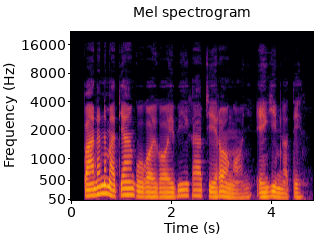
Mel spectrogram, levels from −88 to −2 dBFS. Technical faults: none

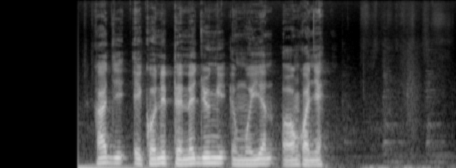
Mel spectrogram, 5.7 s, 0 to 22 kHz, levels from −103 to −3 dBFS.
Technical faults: cut-off start

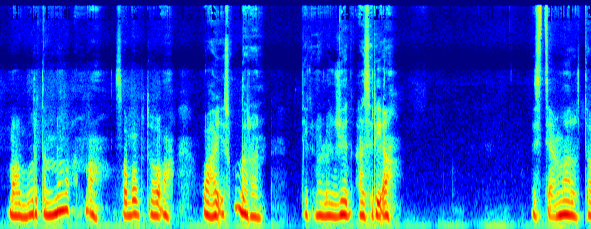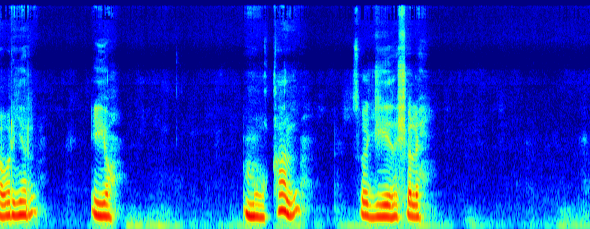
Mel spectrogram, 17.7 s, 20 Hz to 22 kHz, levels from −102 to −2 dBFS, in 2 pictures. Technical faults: none

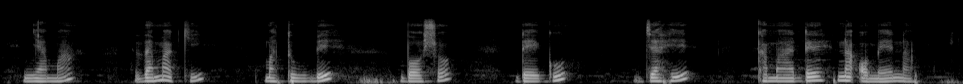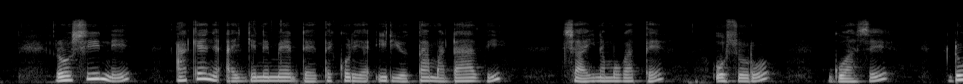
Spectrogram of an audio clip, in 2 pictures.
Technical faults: repeated stalls (stutter)

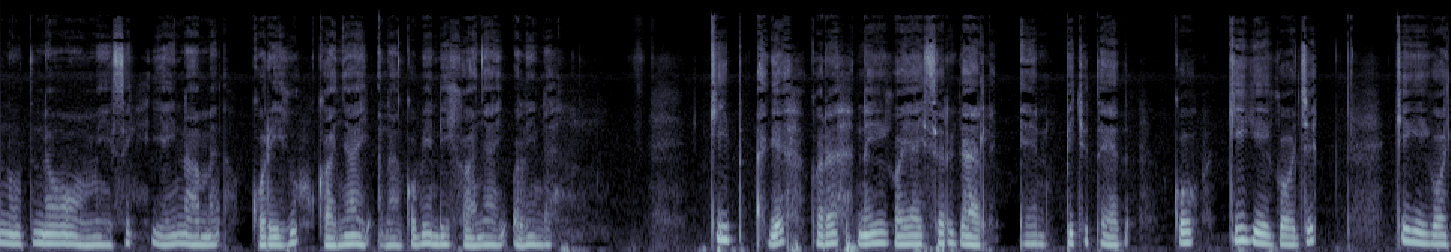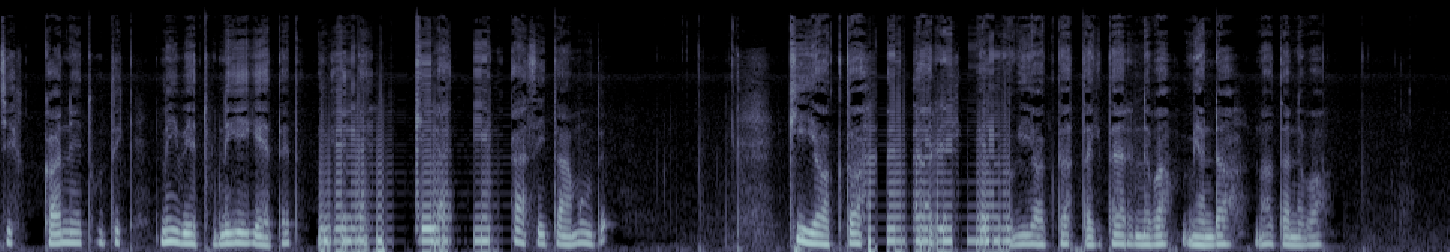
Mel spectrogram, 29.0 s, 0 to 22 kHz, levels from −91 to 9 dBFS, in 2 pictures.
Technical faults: robotic sound from repeated short buffers

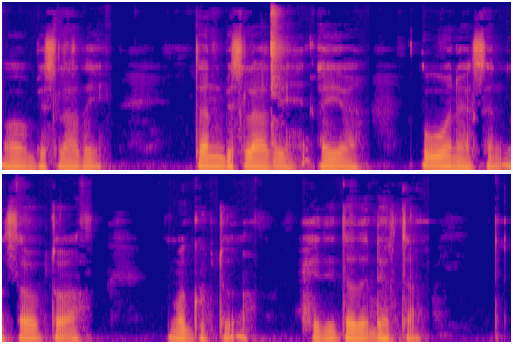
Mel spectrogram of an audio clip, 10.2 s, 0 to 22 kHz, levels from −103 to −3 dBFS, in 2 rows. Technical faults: generation loss

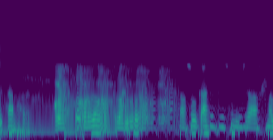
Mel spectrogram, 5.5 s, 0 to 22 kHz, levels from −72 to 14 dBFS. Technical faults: Codec 2 vocoder

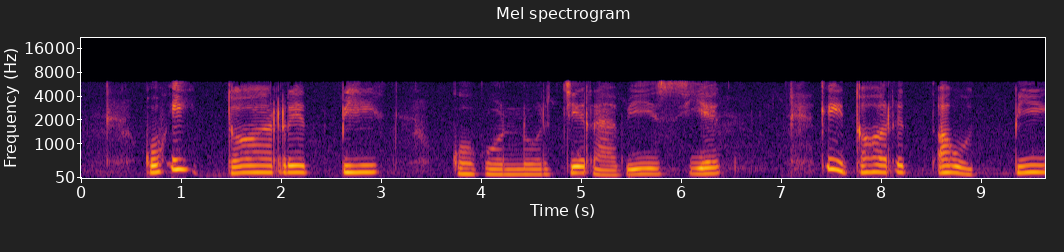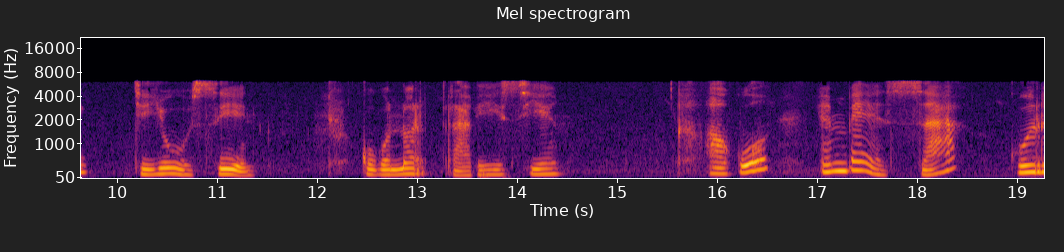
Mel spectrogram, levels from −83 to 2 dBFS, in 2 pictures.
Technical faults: MP2 compression

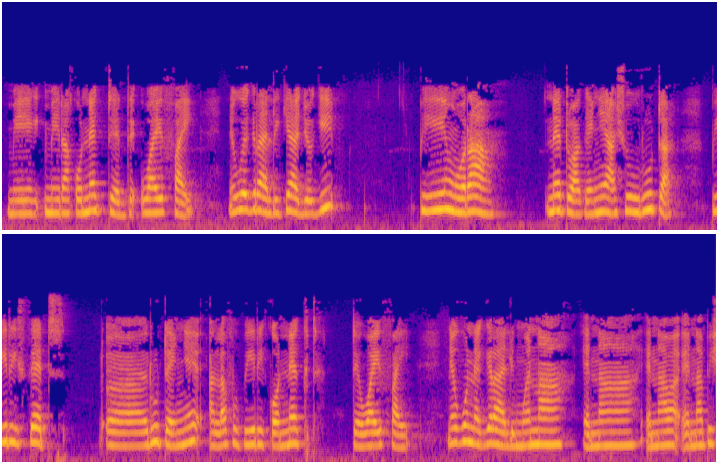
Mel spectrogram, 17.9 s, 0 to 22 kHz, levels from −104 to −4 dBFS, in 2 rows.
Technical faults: MP3 compression

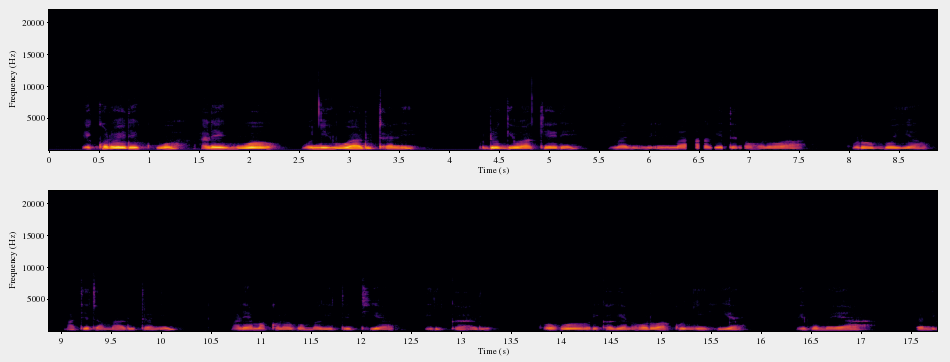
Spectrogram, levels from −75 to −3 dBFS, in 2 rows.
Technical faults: AAC frame loss with muting

